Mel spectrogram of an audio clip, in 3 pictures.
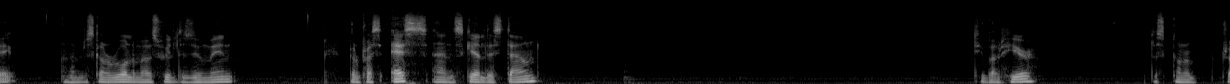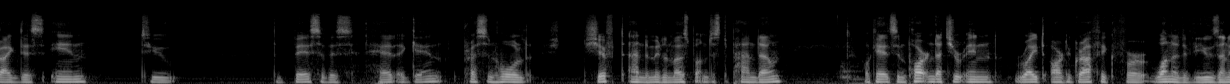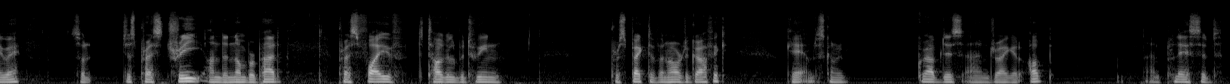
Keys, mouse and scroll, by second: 10.0 s, 17.1-18.8 drag, 21.5 middle click, 22.6 middle click, 22.8 middle click, 30.8 KP_3, 33.7 KP_5, 34.4 KP_5.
